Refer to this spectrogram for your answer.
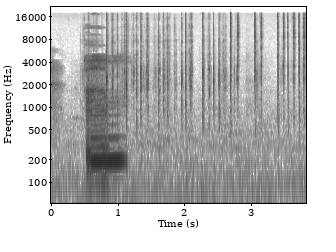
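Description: A brief loud buzzing tone gives way to a quick, steady run of computer keyboard typing, crisp key clicks tapping along for several seconds with no talking.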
